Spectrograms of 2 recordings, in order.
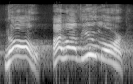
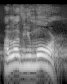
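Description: First: Higher and louder, topping the grandson; louder playful insistence. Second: Said in the usual way. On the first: Retold or imitated. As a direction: raise the voice to win the loving game. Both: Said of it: "The louder you said it".

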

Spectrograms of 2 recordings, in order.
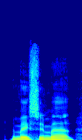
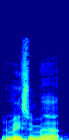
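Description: No difference in how they are said.

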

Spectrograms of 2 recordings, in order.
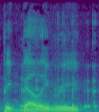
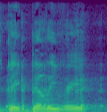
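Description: First: BELLY with an open "eh" vowel; name as Belly. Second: BILLY with a short "ih" vowel; name as Billy. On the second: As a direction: say BILLY slowly, first vowel as in "bill". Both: Shown as a demonstration. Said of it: "whatever the context is".

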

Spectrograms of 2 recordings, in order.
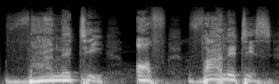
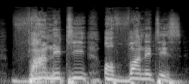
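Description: First: Slow solemn reading. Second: Chanted. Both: Shown as a demonstration. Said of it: "said the preacher".

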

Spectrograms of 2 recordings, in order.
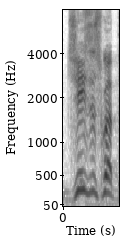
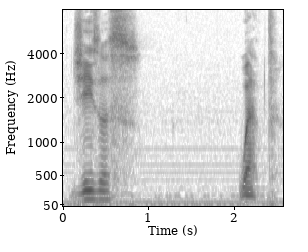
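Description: First: Loud, high proclamation; proclaimed. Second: Hushed reading. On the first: Pastor proclaiming the verse to the church, loud. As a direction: hit both words full voice. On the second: Pastor reading the verse to the church, hushed. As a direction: let the two words fall quietly. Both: Acted.

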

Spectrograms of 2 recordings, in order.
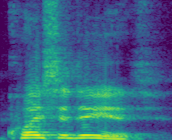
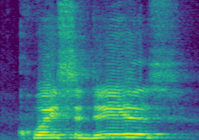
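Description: First: Quesadillas said again as kway-sa-dee-as, incredulous; puzzled Quesadillas. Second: Quesadillas said the wrong way, as kway-sa-dee-as; mock-naive Quesadillas with a kw sound; mispronounced quesadillas. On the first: Mocking the word, Quesadillas said as kway-sa-dee-as. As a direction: repeat Quesadillas wrong, with a kw sound and a falling tone. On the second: Mocking a wrong pronunciation, Quesadillas said as kway-sa-dee-as. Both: Shown as a demonstration.

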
